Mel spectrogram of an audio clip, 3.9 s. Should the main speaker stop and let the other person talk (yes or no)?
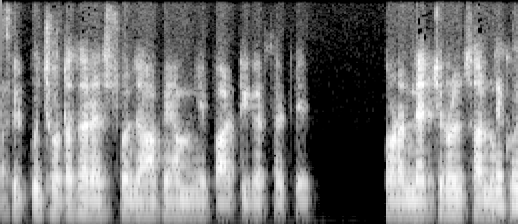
yes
